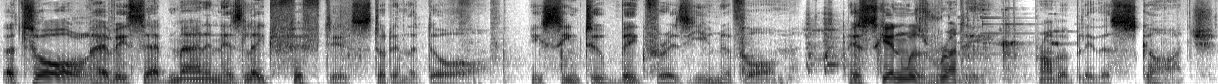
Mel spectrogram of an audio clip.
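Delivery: dry first-person narration of a detective story. Acted. Sinclair narrates the constable's arrival, dry detective narration. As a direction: describe the man like a weary detective.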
